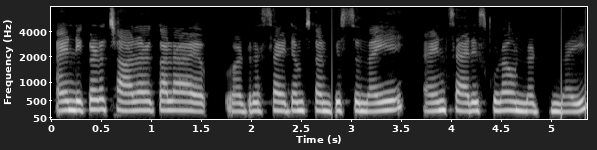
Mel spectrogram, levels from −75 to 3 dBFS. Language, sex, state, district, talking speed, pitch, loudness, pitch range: Telugu, female, Telangana, Karimnagar, 125 wpm, 230 Hz, -17 LUFS, 225-245 Hz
